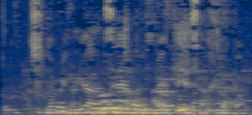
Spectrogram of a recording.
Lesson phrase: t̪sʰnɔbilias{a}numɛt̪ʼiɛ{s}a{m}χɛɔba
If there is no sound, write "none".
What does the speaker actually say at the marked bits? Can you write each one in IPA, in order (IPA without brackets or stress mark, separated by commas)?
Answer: ɛ, s, none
